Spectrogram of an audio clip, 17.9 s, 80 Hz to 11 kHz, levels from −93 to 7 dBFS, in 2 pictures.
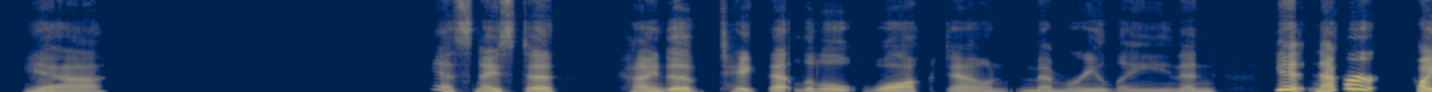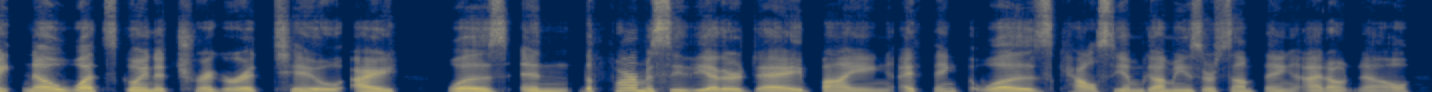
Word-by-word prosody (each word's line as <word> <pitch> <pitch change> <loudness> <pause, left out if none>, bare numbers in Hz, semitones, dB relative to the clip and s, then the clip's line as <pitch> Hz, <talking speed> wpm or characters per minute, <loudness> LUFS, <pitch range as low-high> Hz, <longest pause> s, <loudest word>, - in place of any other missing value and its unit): Yeah. 175 -12 -7 2.1
Yeah, 335 - -6
it's 270 0 -11
nice 255 +1 -4
to 195 -3 -1 0.4
kind 185 -4 -4
of 170 -3 +2
take 160 -6 -5
that 150 - -1
little 155 -2 -7
walk 140 +1 -2
down 140 0 -9
memory 140 +3 -11
lane 130 +2 -16
and 155 +4 -10 0.4
you 415 +2 +8
never 420 - +8 0.2
quite 265 -1 +5
know 235 0 +4
what's 215 0 +3
going 215 -1 +2
to 170 - 0
trigger 170 -2 -3
it 145 -1 +2
too. 170 -10 -1
I 185 +2 +4 0.3
was 180 -1 +4
in 180 -1 -2
the 175 - -2
pharmacy 265 -10 +1
the 175 -2 +1
other 165 -1 +3
day 140 -2 +1
buying, 160 -1 -2
I 155 - -2
think 245 - -12
it - - -16
was 170 -3 +2
calcium 180 +8 -4
gummies 200 0 -2
or 190 - -4
something, 185 -1 -7
I 150 +1 -2
don't 145 -1 -5
know, 125 -2 -8
175 Hz, 150 wpm, -23 LUFS, 150-205 Hz, 2.1 s, you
